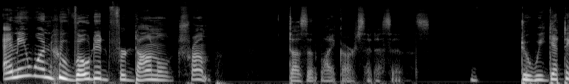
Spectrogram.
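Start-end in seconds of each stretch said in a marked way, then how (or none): 0.0-2.2 loud retort. Real, not acted. Angry reply to chat. 2.9-4.3 pointed whisper. Real, not acted.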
